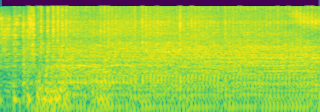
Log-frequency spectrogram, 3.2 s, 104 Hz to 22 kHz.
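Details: Yardworks 42-inch 155 series riding mower after repair: a bad battery positive connection and ground were fixed, the battery charged, and the fuel filter, air filter and spark plugs replaced. The engine catches and runs steadily and evenly with no misses.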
